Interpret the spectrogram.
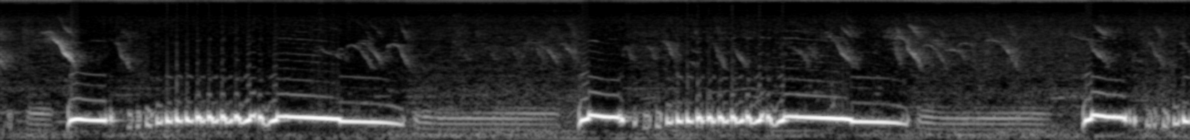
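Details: Dove giving a repeated cooing phrase: short sharp opening note, a rolled, trilling coo easing downward, then a quiet, level hum, heard twice with another start; small birds chirp thinly in the background.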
